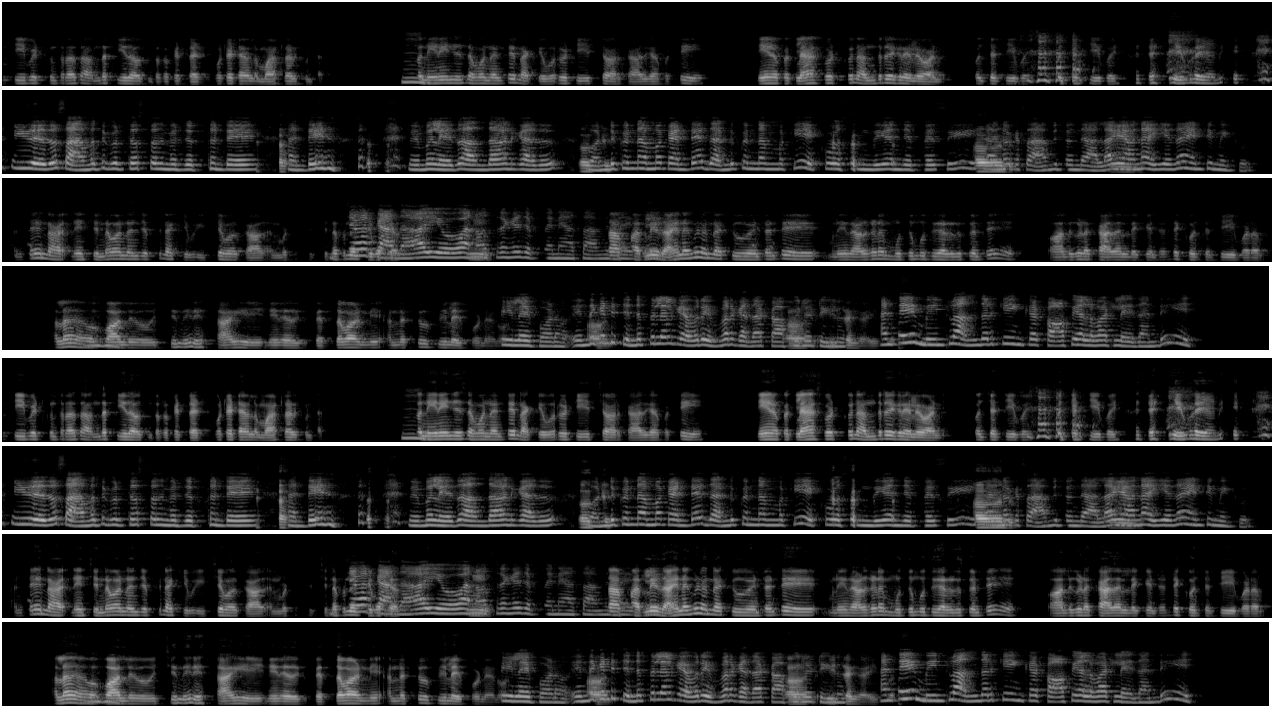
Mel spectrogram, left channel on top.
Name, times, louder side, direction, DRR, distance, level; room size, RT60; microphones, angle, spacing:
voice 1, 0.0-3.0 4.1-7.0 7.6-9.4 9.7-10.3 10.7-11.2 11.5-12.2 12.5-12.6 15.5-15.6 18.5-18.8 22.4-22.8 23.8-24.1 25.5-28.3 28.6-29.4 30.0-30.3 31.5-35.5 35.9-38.0 38.6-43.1 43.9-44.2 45.9-46.9, right 4 dB, 75° right, 14 dB, 0.8 m, -33 dB
voice 2, 4.0-4.3 10.2-10.8 11.6-12.0 12.5-18.2 18.5-25.2 28.9-32.0 38.9-39.3 43.1-46.5 46.9-50.0, right 1 dB, 10° right, 5 dB, 1.9 m, -34 dB
8.9 x 8.4 x 3.8 m, 0.27 s
head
